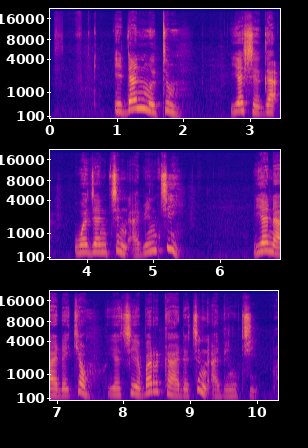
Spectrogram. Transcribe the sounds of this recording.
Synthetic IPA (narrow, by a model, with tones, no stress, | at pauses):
ʔɪ˨dɐ˦mmʊ˨tʊ˦˨m | jaː˦ʃɪ˨ɡa˦ | wɐ˦d͡ʒɛ˦nt͡ʃɪ˦ŋʔa̰˨bɪ˦nt͡ʃi˦ | jɐ˦naː˨da˨kʲa˦˨w | jaː˦t͡ʃeː˦˨bɐ˦rkaː˨da˨t͡ʃɪ˦˨ŋʔa̰˨bɪ˦nt͡ʃi˦ʔ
